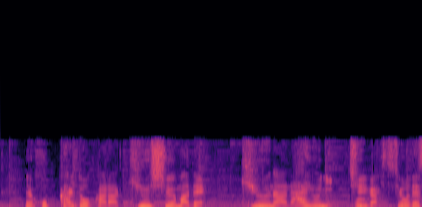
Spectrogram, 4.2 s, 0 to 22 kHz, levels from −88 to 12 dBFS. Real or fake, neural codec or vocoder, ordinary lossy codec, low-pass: real; none; none; 7.2 kHz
